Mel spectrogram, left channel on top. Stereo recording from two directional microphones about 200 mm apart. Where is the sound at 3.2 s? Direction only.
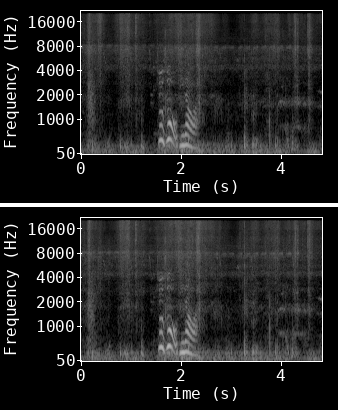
50° right (ahead or behind).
